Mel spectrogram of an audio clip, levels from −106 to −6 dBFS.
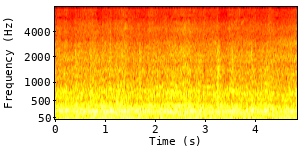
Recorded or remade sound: recorded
